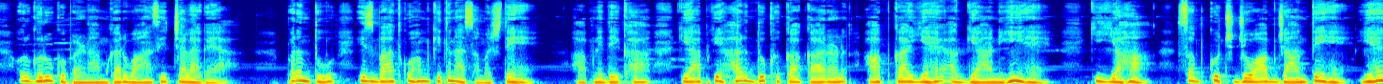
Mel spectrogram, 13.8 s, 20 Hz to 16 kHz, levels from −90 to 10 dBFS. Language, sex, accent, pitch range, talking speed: Hindi, male, native, 115-150 Hz, 170 wpm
